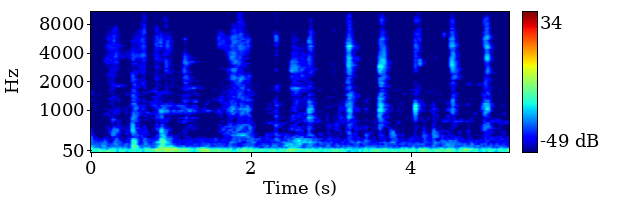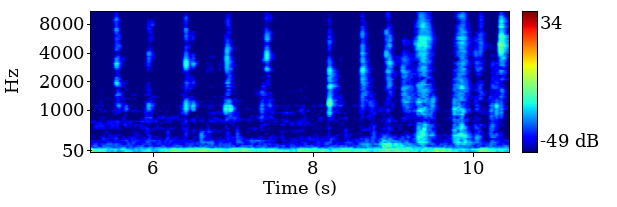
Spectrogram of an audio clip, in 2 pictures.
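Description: Close-up eating by hand: chewing a mouthful of rice and curry, with many irregular short wet clicks, and fingers squishing rice into curry on the plate. Near the end another handful goes into the mouth.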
